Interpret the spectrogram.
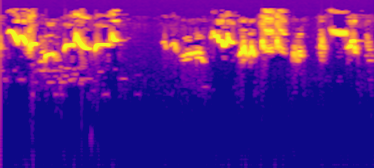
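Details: Siberian rubythroat song used to lure birds into traps: bursts of quick, high, bending whistles and scratchy chirps, split by a half-second pause, clean background.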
